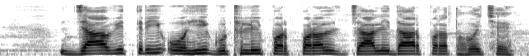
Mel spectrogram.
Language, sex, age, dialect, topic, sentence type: Maithili, male, 18-24, Eastern / Thethi, agriculture, statement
